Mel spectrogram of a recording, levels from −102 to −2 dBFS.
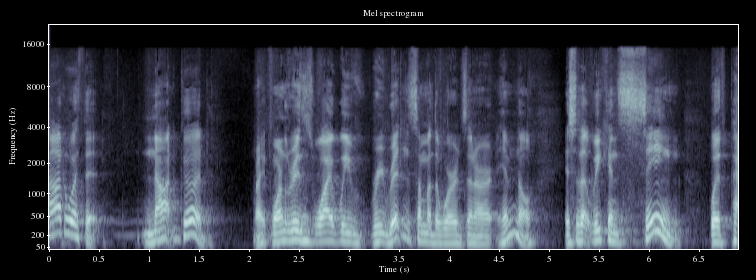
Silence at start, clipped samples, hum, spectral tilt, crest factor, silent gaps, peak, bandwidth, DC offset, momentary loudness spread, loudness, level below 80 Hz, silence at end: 0 s; under 0.1%; none; -4 dB/octave; 16 dB; none; -10 dBFS; 15.5 kHz; under 0.1%; 9 LU; -25 LUFS; -60 dBFS; 0 s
